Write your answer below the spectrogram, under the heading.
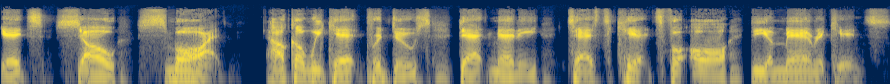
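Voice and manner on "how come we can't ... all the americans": put-on New York accent. Replying to another speaker, in a put-on New York accent. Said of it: "I had a New Yorker accent".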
